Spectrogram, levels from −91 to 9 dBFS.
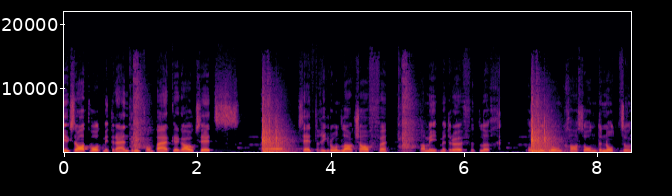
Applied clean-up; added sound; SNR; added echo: classical method spectral subtraction.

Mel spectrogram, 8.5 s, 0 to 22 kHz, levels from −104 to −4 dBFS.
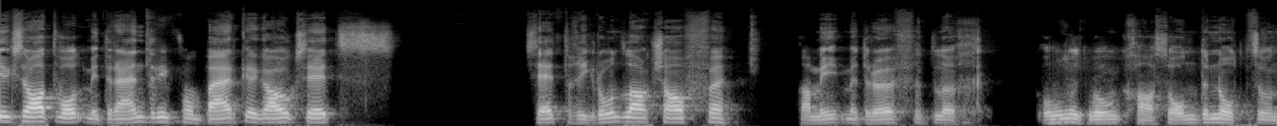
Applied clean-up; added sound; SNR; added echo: neural mask model Resemble Enhance denoiser.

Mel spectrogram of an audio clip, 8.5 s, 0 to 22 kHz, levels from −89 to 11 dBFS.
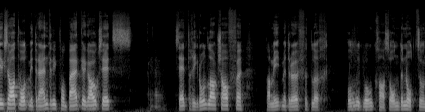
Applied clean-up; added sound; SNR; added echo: neural mask model DeepFilterNet 3.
